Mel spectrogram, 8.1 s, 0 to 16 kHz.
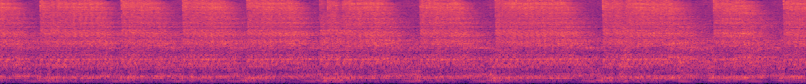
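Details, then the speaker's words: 1984 Yamaha IT200 two-stroke dirt bike, carburetor refitted and now getting fuel though leaking gas, big air leak suspected: high buzzy run surging in even pulses about every 0.7 seconds; engine running. "it is leaking gas a little bit but at least it's getting gas now so let's see if it starts up and idles"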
